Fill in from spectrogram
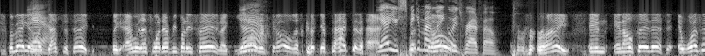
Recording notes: On WEEI. Live from outside AT&T Stadium.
